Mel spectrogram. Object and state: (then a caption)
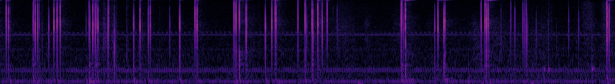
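Glazed ceramic shot glass tapped with nails. Long nails tap the glazed sides of a small, hollow, empty rainbow ceramic shot glass standing on a towel. The result is quick bursts of bright, high-pitched clicks that stop dead with no ring, over a faint steady hum.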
